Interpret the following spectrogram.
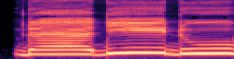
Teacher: keluar dengan cara menyentuhkan ujung lidah ke gusi bagian atas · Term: huruf da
